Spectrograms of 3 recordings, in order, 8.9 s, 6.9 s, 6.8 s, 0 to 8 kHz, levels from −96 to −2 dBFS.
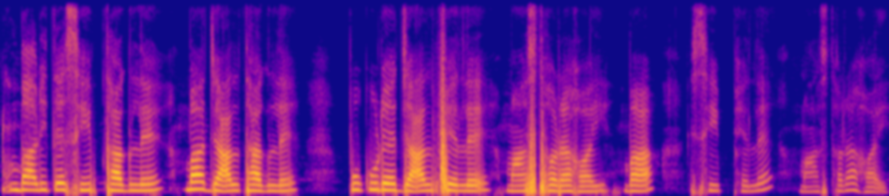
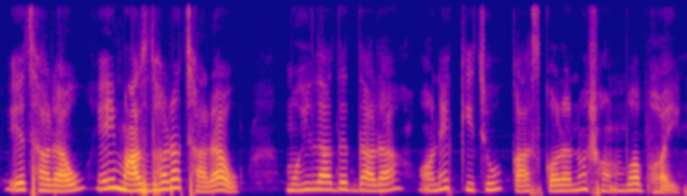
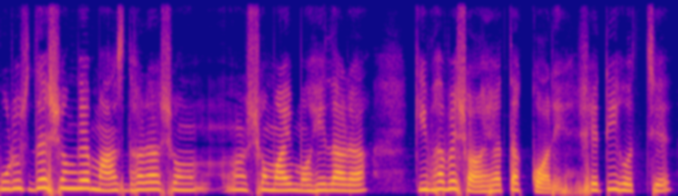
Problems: constant background noise, background conversations at intervals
